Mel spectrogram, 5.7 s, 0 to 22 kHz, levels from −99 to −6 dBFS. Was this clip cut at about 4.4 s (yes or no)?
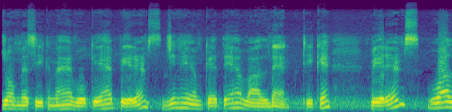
no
